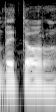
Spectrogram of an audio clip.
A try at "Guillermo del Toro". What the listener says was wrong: You gotta roll the R's, sir. You gotta roll the R's.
